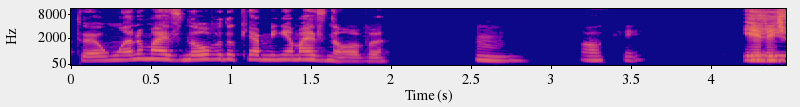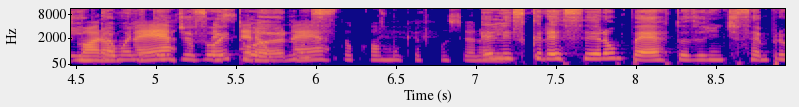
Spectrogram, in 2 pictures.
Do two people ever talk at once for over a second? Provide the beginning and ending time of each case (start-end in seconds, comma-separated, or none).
4.2-6.1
